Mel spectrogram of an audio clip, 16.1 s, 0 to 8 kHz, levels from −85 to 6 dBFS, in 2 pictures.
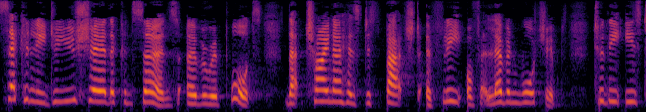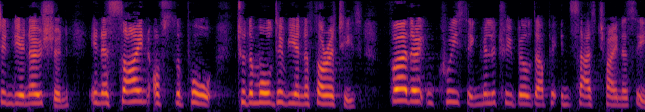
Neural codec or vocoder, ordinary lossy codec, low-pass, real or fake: none; none; none; real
